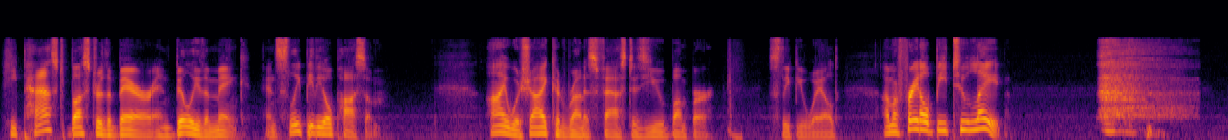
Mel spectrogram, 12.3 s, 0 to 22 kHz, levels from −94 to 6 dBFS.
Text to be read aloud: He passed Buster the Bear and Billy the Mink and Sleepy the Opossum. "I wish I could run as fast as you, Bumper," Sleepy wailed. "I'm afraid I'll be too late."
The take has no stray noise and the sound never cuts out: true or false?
false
